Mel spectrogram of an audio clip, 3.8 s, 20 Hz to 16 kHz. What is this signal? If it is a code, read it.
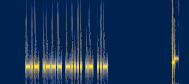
Morse code, heard as a keyed tone, about 42 wpm, 700 Hz. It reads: KJ6AU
